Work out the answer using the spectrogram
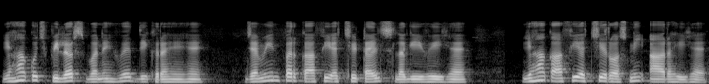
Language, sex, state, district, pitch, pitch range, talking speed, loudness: Hindi, male, Jharkhand, Ranchi, 135 Hz, 120-155 Hz, 195 wpm, -17 LUFS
